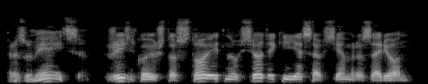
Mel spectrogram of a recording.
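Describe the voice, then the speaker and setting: A man's voice: medium pitch, expressive, measured pace. A man voicing a bold male musketeer who speaks in a hearty, commanding way. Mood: teasing.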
